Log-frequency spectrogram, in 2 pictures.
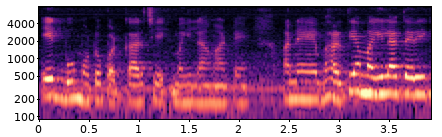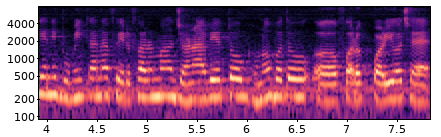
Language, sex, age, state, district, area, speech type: Gujarati, female, 45-60, Gujarat, Surat, urban, spontaneous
